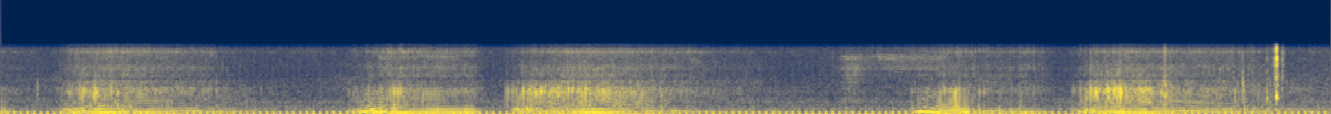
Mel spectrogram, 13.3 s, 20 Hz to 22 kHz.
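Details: Three-year-old child snoring heavily at 4:30 in the morning, loud enough to wake someone: loud, rattling, low snores with each breath, about 12–14 breaths a minute.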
